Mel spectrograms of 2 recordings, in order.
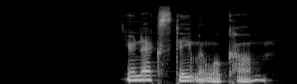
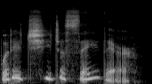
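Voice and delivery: confused listener; 9 semitones higher, 3 dB quieter than usual. Retold or imitated. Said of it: "I wonder if you're feeling like".

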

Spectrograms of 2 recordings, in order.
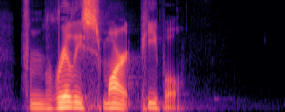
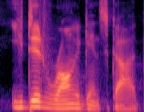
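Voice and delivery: ordinary talk, nothing marked

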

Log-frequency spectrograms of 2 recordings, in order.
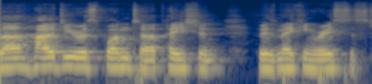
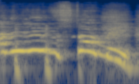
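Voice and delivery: laughing. Real, not acted. Laughing retelling same blunder.

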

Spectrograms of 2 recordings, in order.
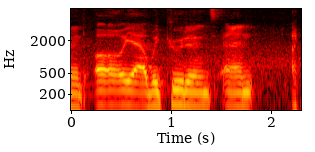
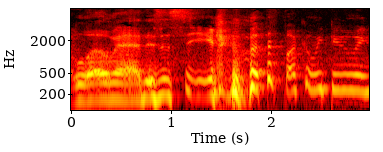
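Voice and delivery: higher, louder, laughing thrill; excited disbelief; 9 semitones higher, 5 dB louder than usual. Retold or imitated. Two mates after tying the dinghy in a storm, excited laughing. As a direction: say it buzzing with adrenaline. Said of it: "we were like".

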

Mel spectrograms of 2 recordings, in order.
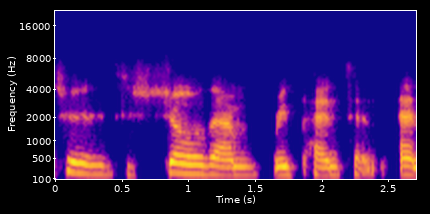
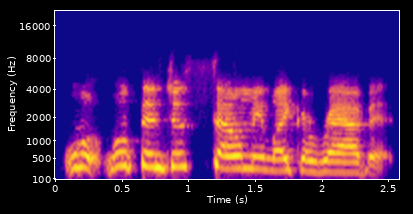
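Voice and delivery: hurt son; 6 semitones higher, 3 dB louder than usual. Retold or imitated. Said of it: "he said to me".

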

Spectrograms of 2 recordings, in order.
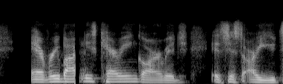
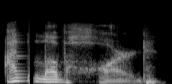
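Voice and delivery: getting emotional; much slower than usual. Real, not acted. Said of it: "and I'm getting emotional".

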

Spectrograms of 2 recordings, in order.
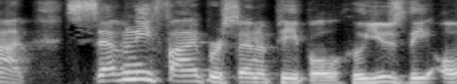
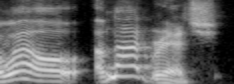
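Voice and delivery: high sheepish audience voice; a workshop attendee admitting it, high; audience member; 7 semitones higher, much slower than usual. Retold or imitated. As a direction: play the embarrassed listener, pitched up. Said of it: "And they go".

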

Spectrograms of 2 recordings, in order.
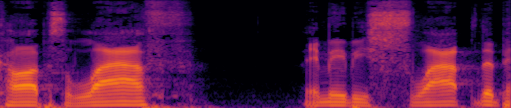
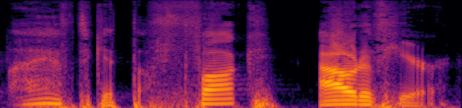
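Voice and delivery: desperate outburst; 5 semitones higher, 11 dB louder than usual. Retold or imitated. Deciding to escape his dad.

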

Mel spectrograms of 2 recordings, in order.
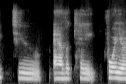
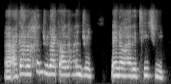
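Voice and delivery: put-on clearly higher child voice, quick on the last line; imitating daughter; 8 semitones higher, faster than usual. Mother reliving her daughter's hundred on the exam, high child voice. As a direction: let the kid's pride spill out. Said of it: "she honored that because she".

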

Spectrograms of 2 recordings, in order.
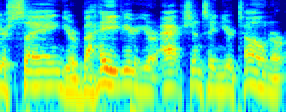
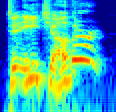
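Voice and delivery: higher and louder, amazed question; astonished; 7 semitones higher, 9 dB louder than usual. Retold or imitated. Couple hearing sixty years married, amazed blurted question. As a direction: blurt it out in disbelief.

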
